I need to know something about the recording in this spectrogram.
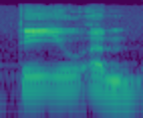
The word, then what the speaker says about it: dumb: 好，第七个 dumb，注意这个 b 不发音 dumb，只有发 dum dumb，形容词是哑的沉默的愚笨的。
